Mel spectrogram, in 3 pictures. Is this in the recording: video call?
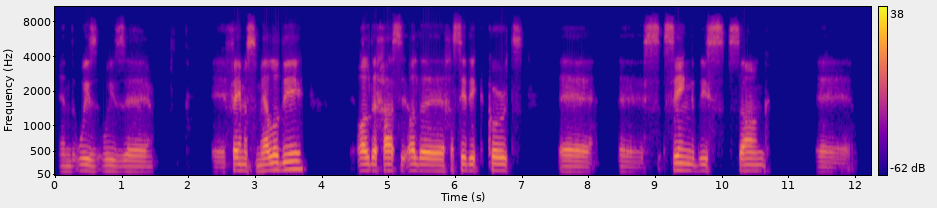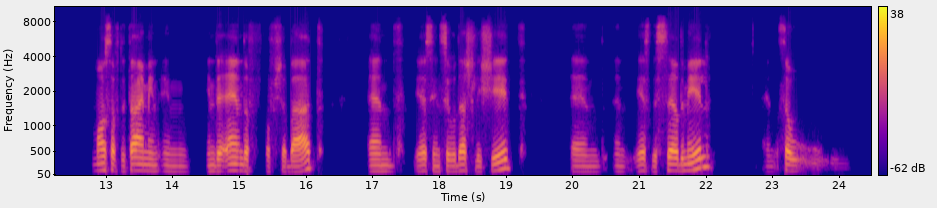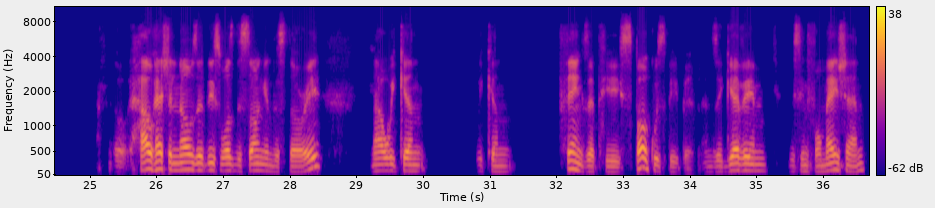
yes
